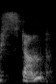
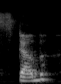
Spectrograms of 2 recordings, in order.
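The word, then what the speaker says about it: Stumpp: Sometimes you'll even see it spelled or said as Stub. But often he was referred to as Peter Stump.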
